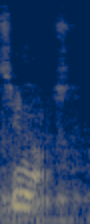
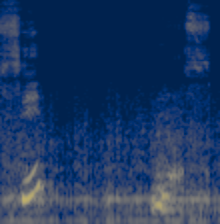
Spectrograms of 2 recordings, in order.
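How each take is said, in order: First: Said in the usual way. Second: सिनस very slowly, long pause after सि; syllable by syllable. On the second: Shown as a demonstration. Teacher modelling a word to practise, slowly split in two. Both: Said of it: "जैसे पढ़ेंगे ऐसे ही practice करेंगे".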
